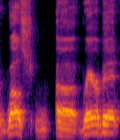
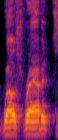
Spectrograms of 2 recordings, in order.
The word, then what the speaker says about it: Welsh rarebit: the what was a Welsh rarebit or Welsh rabbit it just depends on how you want to pronounce it and it's very old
